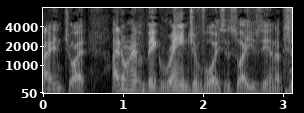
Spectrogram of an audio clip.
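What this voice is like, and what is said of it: Usual voice. Nothing is said of it.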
